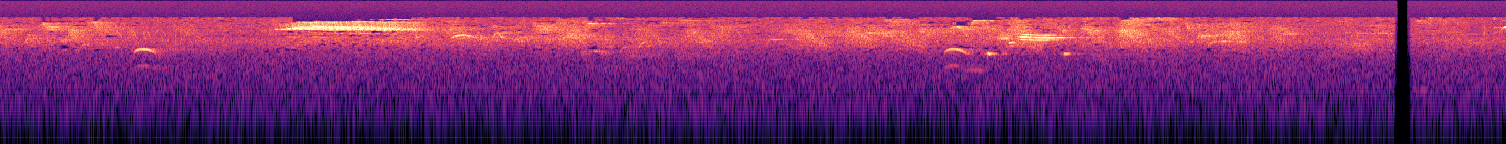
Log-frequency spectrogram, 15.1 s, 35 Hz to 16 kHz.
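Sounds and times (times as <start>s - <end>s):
faint hiss: 0.0s - 15.0s
bird chirps: 2.8s - 13.0s.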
